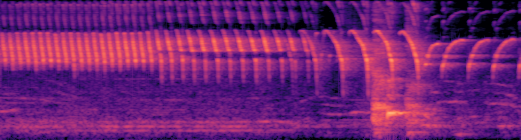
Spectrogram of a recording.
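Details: Canary song used as training for birds that stop singing: fast trills of repeated high notes, then a series of sweeping downslurred whistles, steady and loud throughout.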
